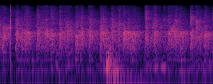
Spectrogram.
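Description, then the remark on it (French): A crowd claps steadily, a dense wash of many overlapping hand claps with no individual beats standing out, holding a fairly even loudness throughout with a brief low rumble partway through. “Encore plus d'applaudissements, s'il vous plaît.”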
